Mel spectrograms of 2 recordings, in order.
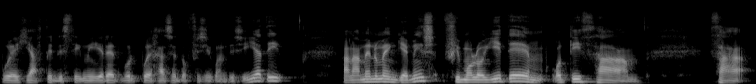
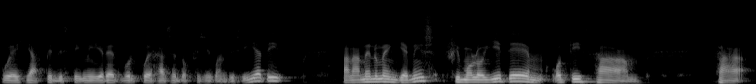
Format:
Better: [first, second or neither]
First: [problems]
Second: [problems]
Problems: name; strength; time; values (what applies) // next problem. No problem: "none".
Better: first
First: none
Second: muffled; very; fading above 1 kHz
